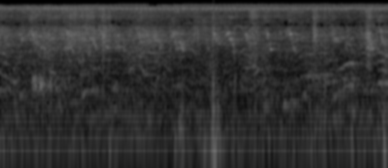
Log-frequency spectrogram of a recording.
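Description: Faint outdoor ambience with small birds chirping now and then, and one sharp tap a little over three seconds in.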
